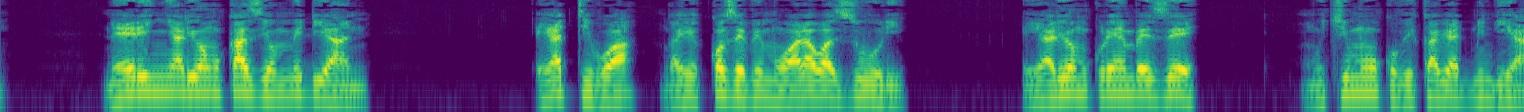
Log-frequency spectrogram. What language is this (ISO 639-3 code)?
lug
